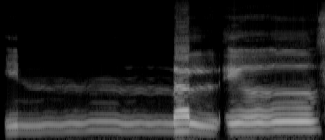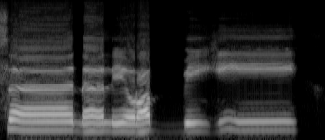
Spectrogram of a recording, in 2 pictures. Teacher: ইন্না নুনের উপরে তাসদিদ ওয়াজিব গুন্না, আর ইনসানা নুন সাকিনের পরে সিন আসছে ইখফা গুন্না, গুন্না হবে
